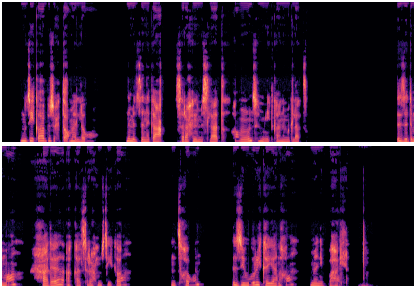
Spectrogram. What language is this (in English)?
Tigrinya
